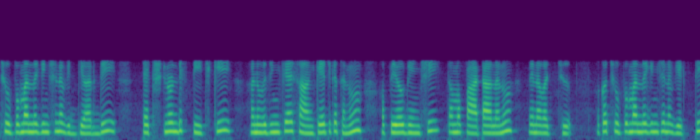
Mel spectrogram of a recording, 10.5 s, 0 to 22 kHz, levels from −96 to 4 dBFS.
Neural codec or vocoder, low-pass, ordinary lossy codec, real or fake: autoencoder, 48 kHz, 32 numbers a frame, DAC-VAE, trained on Japanese speech; 3.6 kHz; none; fake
